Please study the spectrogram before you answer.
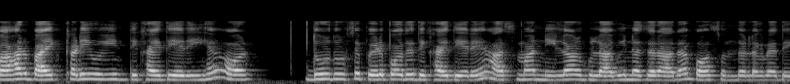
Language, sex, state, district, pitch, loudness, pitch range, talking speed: Hindi, female, Chhattisgarh, Sukma, 220 Hz, -19 LUFS, 210-230 Hz, 220 wpm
